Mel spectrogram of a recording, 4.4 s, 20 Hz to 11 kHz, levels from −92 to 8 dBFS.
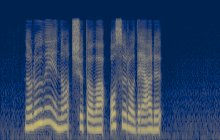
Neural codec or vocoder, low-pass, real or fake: codec, 16 kHz, 0.3 kbps, FocalCodec; 7.2 kHz; fake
